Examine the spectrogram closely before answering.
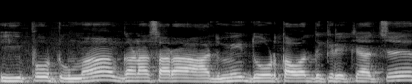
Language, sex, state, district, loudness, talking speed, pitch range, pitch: Rajasthani, male, Rajasthan, Nagaur, -13 LUFS, 160 wpm, 145-165 Hz, 150 Hz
